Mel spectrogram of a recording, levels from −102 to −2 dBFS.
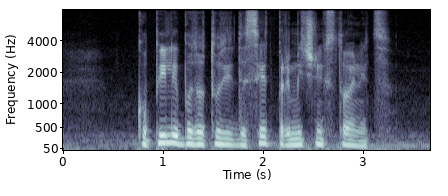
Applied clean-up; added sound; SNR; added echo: none; none; none; none.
